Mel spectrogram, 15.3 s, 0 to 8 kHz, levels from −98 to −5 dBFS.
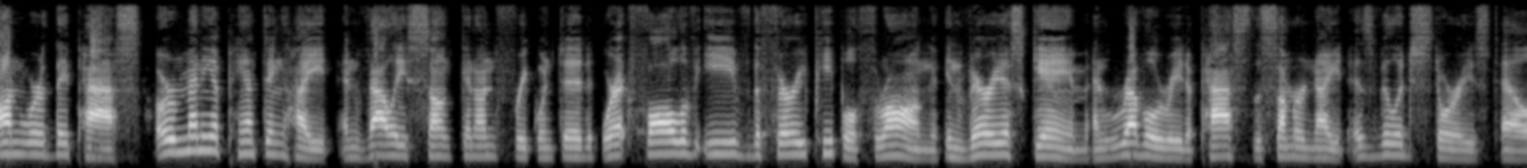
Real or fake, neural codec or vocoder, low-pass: real; none; 7.2 kHz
